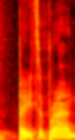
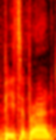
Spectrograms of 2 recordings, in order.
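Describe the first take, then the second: First: Beta is said with an American pronunciation. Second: Beta is said with a non-American pronunciation. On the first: "if I'm pronouncing that in the correct American way" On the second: "my inclination to say Beta Brand"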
